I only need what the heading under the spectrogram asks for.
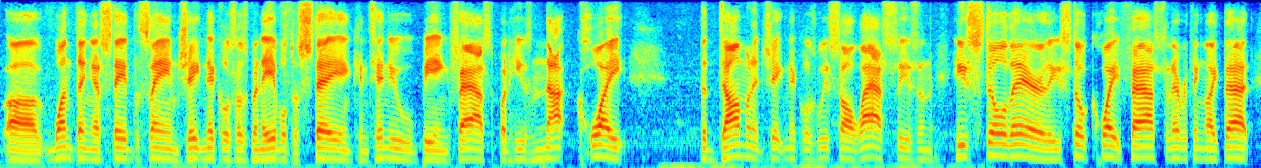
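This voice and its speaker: A man's voice: mid-range voice, fairly even intonation, moderate pace, sharp tone, clear, resonant tone. A man doing live sim racing commentary as a host, mixing analysis with casual banter.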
